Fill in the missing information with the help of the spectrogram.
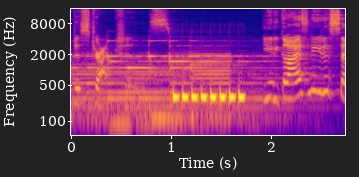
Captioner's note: phone ringing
